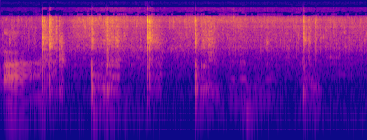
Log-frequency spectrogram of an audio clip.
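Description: Onions sautéing in a pan, a steady close sizzle broken by repeated scraping stirs of a utensil at irregular intervals, no talking.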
